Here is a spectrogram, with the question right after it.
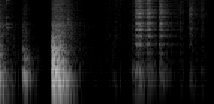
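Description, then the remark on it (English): A cat bumps and paws at the door of a home studio, making a few irregular thuds and rattles, one louder than the rest, with short pauses between them and no one talking. “Let's see who's wanting in the door.”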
